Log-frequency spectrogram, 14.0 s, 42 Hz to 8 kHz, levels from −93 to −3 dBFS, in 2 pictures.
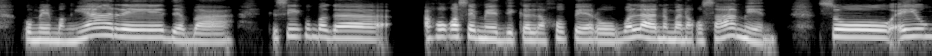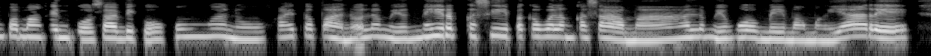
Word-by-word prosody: kung 200 - -1
may 190 - +1
mangyari, 245 +5 +3
di 200 - 0
ba. 170 0 -2 0.2
Kasi 245 +4 -4
kumbaga, 225 -5 +2 0.3
ako 255 - +2
kasi 250 -1 +1
medical 195 -3 0
ako 210 +4 -4
pero 185 -4 -1
wala 225 +1 +5
naman 200 -2 +1
ako 190 - -6
sa'min. 215 - 0 0.3
So, 265 - +3 0.4
eh 255 +2 +2
yung 270 -1 -3
pamangkin 250 -2 -2
ko 210 -3 -4
sabi 220 +2 0
ko 200 0 -6
kung 265 +1 -5
ano 205 -5 -4
kahit 255 +1 -9
papaano 245 -6 -2
alam 260 0 -4
mo - - -1
yun, 210 +2 -3
mahirap 280 +1 0
kasi 275 +1 -4
eh - - -12
'pagka 260 +1 -4
walang 255 -1 -1
kasama, 205 -3 -2
alam 255 +1 -3
mo 225 - -2
yun? 215 - -2
Kung 235 -2 -1
may 205 0 -1
mga 190 -1 -2
mangyari 225 +5 0
230 Hz, 185 wpm, -24 LUFS, 200-255 Hz, 0.4 s, wala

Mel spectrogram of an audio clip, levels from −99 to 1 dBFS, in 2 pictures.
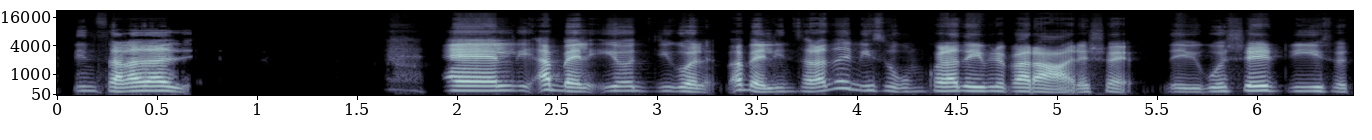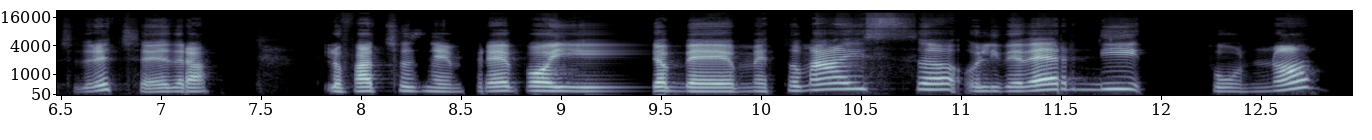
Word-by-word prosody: l'insalata 205 +1 +4
di 185 - -6 1.3
Ehm, 220 0 +9
lì 215 - -10
ah 250 - +3
beh, 195 -6 +3
il 175 - -1
io 210 +1 -5
dico 190 -1 -8
le 165 -3 -4
vabbè - - +1
l'insalata 180 - -3
di 265 - -14
riso 220 -3 -11
comunque 180 +3 -4
la 200 - +6
devi 200 -1 +1
preparare, 185 -4 +1
cioè - - -7
devi 160 0 -11
cuocere 190 +5 +2
il 215 - -3
riso 190 -1 -7
eccetera 175 +5 -8
eccetera. 180 -5 -5 0.5
Lo 185 - -7
faccio 195 +2 0
sempre 190 +2 -3
poi 185 -2 -1
vabbè 185 -2 +2
metto 185 +3 -11
mais, 285 +5 0 0.3
olive 195 0 -6
verdi, 265 +4 +1 0.3
tonno 190 - -4
195 Hz, 160 wpm, -24 LUFS, 180-215 Hz, 1.3 s, Ehm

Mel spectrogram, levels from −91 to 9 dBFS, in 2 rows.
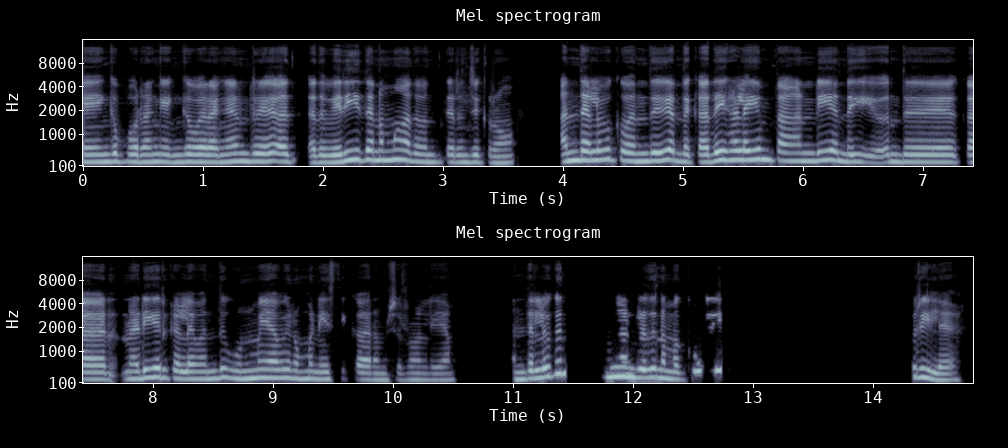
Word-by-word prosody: எங்க 215 +1 0
போறாங்க? 210 0 0
எங்க 205 +1 -3
வராங்கன்ற? 215 +2 +1 0.5
அது 195 - -2
வெறி 235 +6 +4
தனமா 265 +1 +2
அத - - -4
வந்து 200 -1 -6
தெரிஞ்சுக்குறோம். 195 -2 -6 0.4
அந்தளவுக்கு 255 +2 +3
வந்து 225 +1 +2 0.2
அந்த 220 -3 -1
கதைகளையும் 265 +5 +4
தாண்டி, 230 +1 0
அந்த 220 -3 -1
வ் 200 - -3 0.2
அந்த 210 0 -3 0.5
க - - +1 0.4
நடிகர்கள 225 -1 +1
வந்து 215 +4 -2
உண்மையாவே 235 +2 +1
ரொம்ப 215 0 -3
நேசிக்க 205 +1 -10
ஆரம்பிச்சிட்றோம் 185 0 -10
இல்லயா? 180 0 -12 0.6
அந்தளவுக்கு 235 - +1 0.3
சினிமான்றது 260 -2 +3
நம்ம 210 -3 -1
கூடயே 450 +1 -2 1.6
புரியல. 195 -8 -1
225 Hz, 125 wpm, -24 LUFS, 205-255 Hz, 1.6 s, வெறி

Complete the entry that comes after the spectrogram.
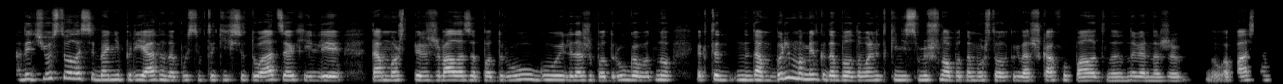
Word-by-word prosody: А 225 - -9
ты 235 +1 0
чувствовала 270 +3 0
себя 225 -5 -1
неприятно, 215 -1 +1
допустим, 200 +1 -4
в - - -22
таких 205 0 -5
ситуациях 205 0 +1
или, 190 -1 +2 0.2
там, 190 +1 +1
может, 195 +1 -2
переживала 195 -1 +4
за 195 0 0
подругу 205 +3 -1
или 200 -1 +1
даже 195 +1 0
подруга, 200 +2 0
вот, 185 +1 -3
ну, 205 -1 0 0.2
как-то, 215 +2 +2 0.2
ну, 210 -1 0
там 200 -3 +3
были 255 +9 +3
моменты, 235 -6 +3
когда 200 -2 +4
было 195 -1 +2
довольно-таки 195 +2 -2
не 200 - +1
смешно, 205 0 +1
потому 190 -1 -3
что 190 -1 -2
вот 180 - -4
когда 180 -2 +1
шкаф 190 +1 -1
упал, 180 -3 +1
это, 175 0 -13
н 175 - -6
наверное 180 -2 -1
же, 170 0 -4
ну, - - -9
опасно. 200 +2 -2
200 Hz, 195 wpm, -24 LUFS, 190-210 Hz, 0.2 s, переживала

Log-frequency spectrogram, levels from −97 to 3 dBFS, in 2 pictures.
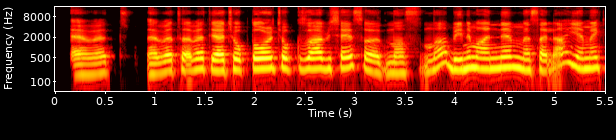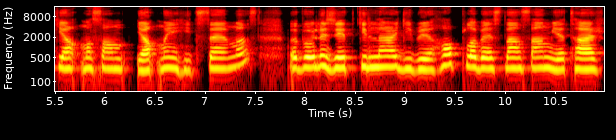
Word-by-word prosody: Evet. 165 +4 -3 0.4
Evet 195 +5 -1
evet, 240 0 0
ya, 215 0 +6
çok 225 0 -2
doğru 245 +1 +6
çok 250 -1 -1
güzel 245 +1 +2
bir 240 - -4
şey 255 +3 +1
söyledin 200 -10 -2
aslında. 195 - -5
Benim 240 +3 +1
annem 255 +2 +1
mesela, 225 +6 -1
yemek 260 -5 -2
yapmasam, 245 -1 -2
yapmayı 230 +4 +1
hiç 220 -1 -11
sevmez 260 - -2 0.3
ve 255 -1 0
böyle 270 +2 +5
Jetgiller 270 +2 +2
gibi 235 -2 -1
hapla 285 +3 +1
beslensem 255 +1 -1
yeter 235 0 +2
245 Hz, 145 wpm, -25 LUFS, 230-260 Hz, 0.4 s, ya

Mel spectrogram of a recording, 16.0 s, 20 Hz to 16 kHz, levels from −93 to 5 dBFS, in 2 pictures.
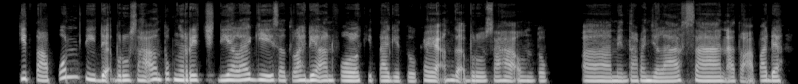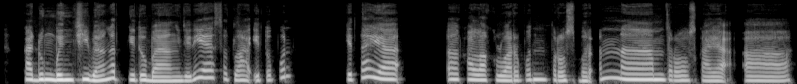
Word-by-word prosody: kita 215 -8 -2
pun 335 +4 -2
tidak 215 - +1
berusaha 200 0 -1
untuk 240 0 -1
nge-reach 210 0 +2
dia 205 +1 +2
lagi 215 -2 +3
setelah 195 -1 -2
dia 205 0 +3
unfollow 185 -2 +1
kita 180 -2 -5
gitu, 170 -1 -6
kayak 185 +1 -2
nggak 200 -2 -2
berusaha 180 0 -3
untuk, 180 0 -5 0.3
eee, 175 -1 -1
minta 180 +1 -3
penjelasan 175 0 -1
atau 175 -2 -6
apa, 190 +4 -5
dah 185 -1 -1 0.4
kadung 230 -1 +6
benci 220 +2 +7
banget 225 +6 +4
gitu, 215 -2 +2
Bang. 175 0 +2
Jadi 285 +13 0
ya 310 - -2
setelah 215 -7 -4
itu 200 +1 -5
pun 320 +11 -8 0.6
kita 315 +10 -2
ya, 250 -6 +3 0.5
eee, 240 0 -1
kalau 220 -1 +3
keluar 195 -2 0
pun 225 +3 -1
terus 195 -2 -3
ber-6, 230 - +2
terus 195 0 -3
kayak, 180 -2 -4
eee, 180 -1 -3
200 Hz, 165 wpm, -19 LUFS, 180-225 Hz, 0.6 s, benci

